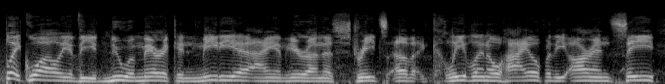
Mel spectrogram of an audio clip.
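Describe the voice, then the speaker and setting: A man talks casually and upbeat as he introduces a street interview. His voice sits a touch high. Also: steady tone, moderate pace, fairly bright tone. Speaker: camera operator and reporter. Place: outdoors on a city street.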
